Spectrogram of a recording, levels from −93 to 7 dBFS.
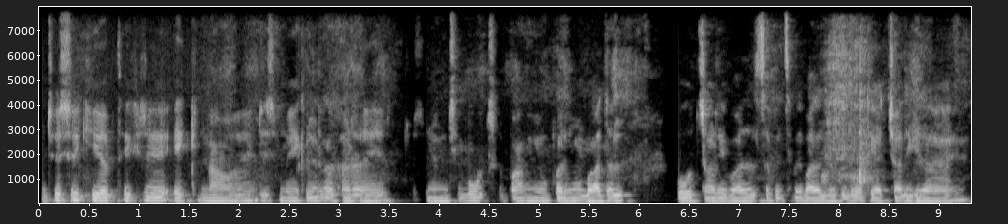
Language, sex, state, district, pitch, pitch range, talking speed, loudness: Hindi, male, Chhattisgarh, Raigarh, 120 Hz, 115-125 Hz, 230 wpm, -20 LUFS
